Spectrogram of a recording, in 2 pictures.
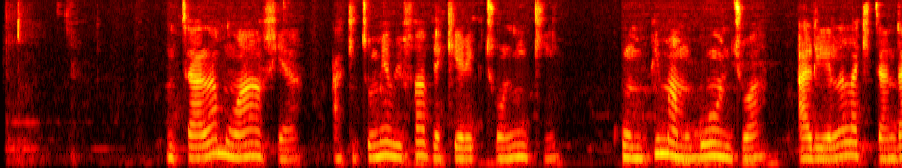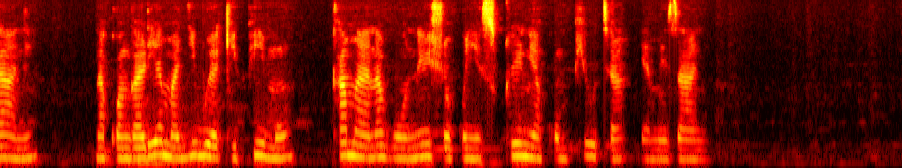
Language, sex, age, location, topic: Swahili, female, 25-35, Dar es Salaam, health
